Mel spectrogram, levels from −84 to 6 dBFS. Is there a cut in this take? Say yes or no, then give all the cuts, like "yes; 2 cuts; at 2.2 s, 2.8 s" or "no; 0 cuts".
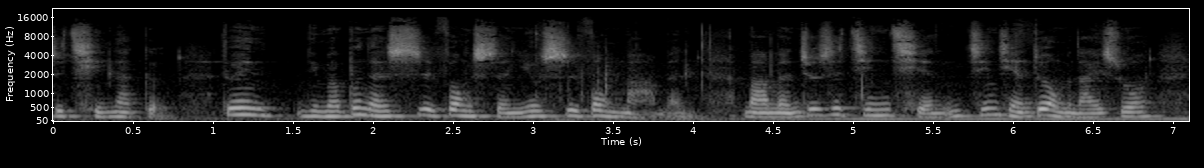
no; 0 cuts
